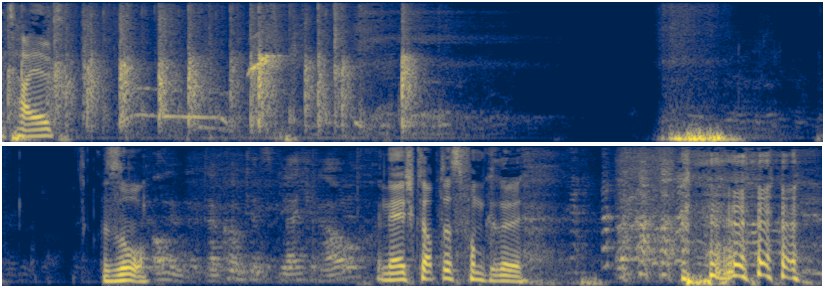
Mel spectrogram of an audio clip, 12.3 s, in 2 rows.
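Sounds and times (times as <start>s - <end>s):
small group clapping for a woman serving wine at a tasting: 0.0s - 3.4s
speech: 0.1s - 0.6s, 6.9s - 10.3s, 11.4s - 12.3s
laughter: 10.1s - 12.3s.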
